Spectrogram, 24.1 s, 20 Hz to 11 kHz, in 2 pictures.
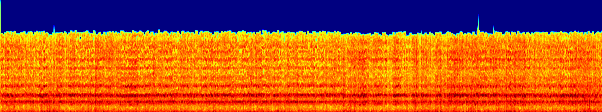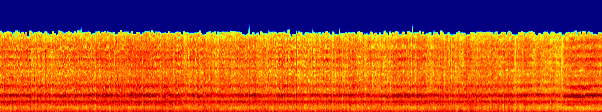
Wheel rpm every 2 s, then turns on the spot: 230, 230, 230, 230, 230, 230, 230, 230, 220, 230, 220, 230.
none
